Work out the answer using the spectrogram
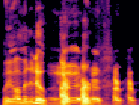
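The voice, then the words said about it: Imitates another person's voice. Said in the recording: “I sound like a little DMX there”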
